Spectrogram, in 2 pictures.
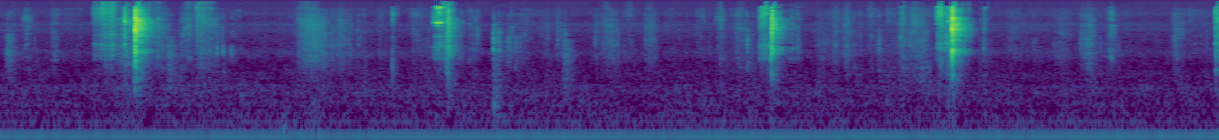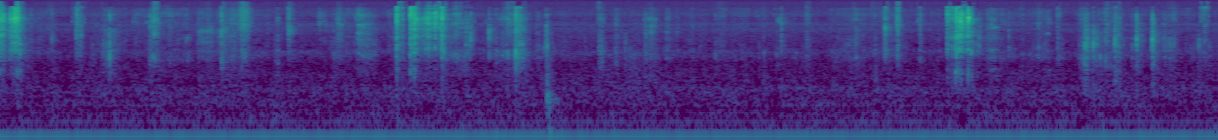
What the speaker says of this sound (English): I just fold these ribbons over wire to wire and cut on a diagonal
